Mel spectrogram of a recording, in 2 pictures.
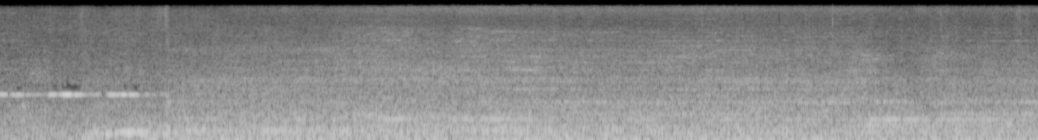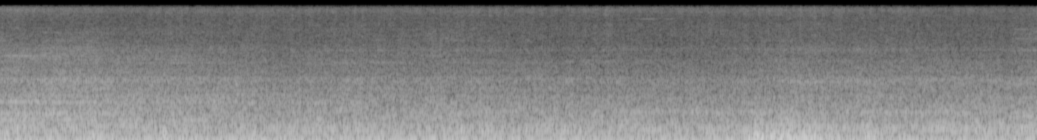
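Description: Steady low rumble of city traffic on a wet street, with vehicles swelling past about two seconds in and again near the end. A short run of electronic beeps sounds in the first two seconds.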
